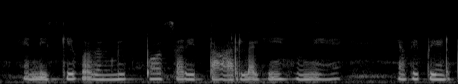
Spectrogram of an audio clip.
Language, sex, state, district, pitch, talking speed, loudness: Hindi, female, West Bengal, Paschim Medinipur, 235 Hz, 185 wpm, -36 LUFS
